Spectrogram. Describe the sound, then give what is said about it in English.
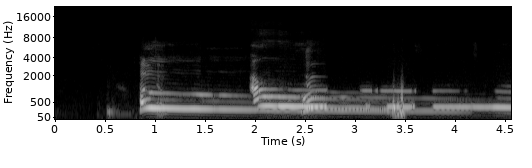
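Several people howl like dogs, their long, wavering voices overlapping and sliding in pitch. The howls are loud and continue for a few seconds after a brief opening yip. “You can't howl?”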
